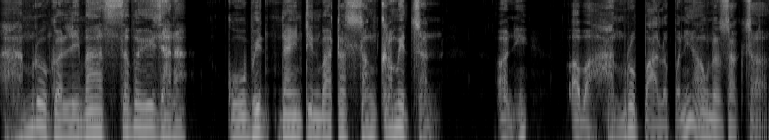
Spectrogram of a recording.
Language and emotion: Nepali, fearful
